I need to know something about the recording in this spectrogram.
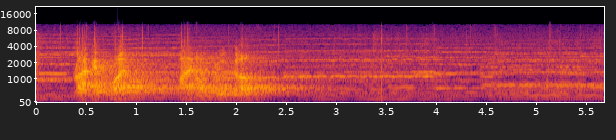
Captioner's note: loudspeaker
